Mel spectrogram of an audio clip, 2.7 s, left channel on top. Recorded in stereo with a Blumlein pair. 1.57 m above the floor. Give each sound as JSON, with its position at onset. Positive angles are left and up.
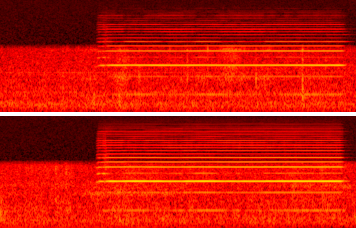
{"t": 0.7, "sound": "a violin", "azimuth_deg": -60, "distance_m": 0.7}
